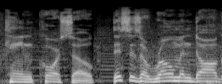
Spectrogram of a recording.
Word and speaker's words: Cane Corso: It is pronounced Cane Corso.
